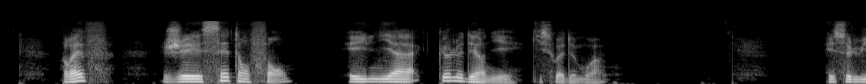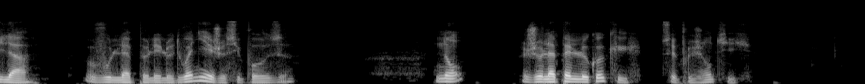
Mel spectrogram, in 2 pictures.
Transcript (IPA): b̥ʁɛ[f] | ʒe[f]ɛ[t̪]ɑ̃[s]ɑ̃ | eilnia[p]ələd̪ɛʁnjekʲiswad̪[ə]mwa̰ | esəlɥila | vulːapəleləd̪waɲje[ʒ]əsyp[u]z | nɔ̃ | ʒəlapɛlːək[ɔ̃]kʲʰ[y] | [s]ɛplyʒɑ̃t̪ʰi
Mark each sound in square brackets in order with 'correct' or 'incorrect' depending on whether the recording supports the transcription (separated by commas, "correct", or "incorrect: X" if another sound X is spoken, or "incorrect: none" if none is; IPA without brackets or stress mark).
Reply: correct, incorrect: s, correct, incorrect: f, incorrect: k, correct, correct, incorrect: o, incorrect: ɔ, correct, correct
